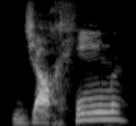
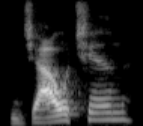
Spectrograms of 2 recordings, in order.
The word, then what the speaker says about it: Jachin: There are many pronunciations based on the fact that this is Old Hebrew being turned into English Romanized pronunciations. And so you'll hear Joachim, Joachim, Joachin, all as the masculine serpent, the masculine pillar.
